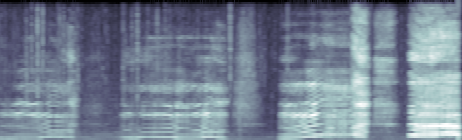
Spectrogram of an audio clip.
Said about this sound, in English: Soon enough, Kuzole was heavy with child. Her cries filled the air. The baby was coming.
